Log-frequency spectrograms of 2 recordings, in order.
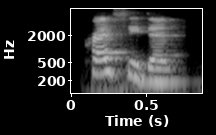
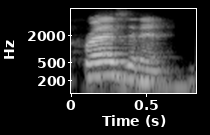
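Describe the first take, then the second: First: The middle vowel is a full, clear vowel. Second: The middle vowel is a weak uh sound. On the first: The speaker calls it wrong. "We don't want to say president" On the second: The speaker calls it right. "it's kind of an uh sound"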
